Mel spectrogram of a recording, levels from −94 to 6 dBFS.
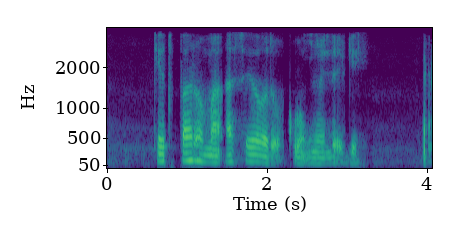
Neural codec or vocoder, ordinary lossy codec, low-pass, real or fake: codec, 16 kHz, 2 kbps, FunCodec, trained on Chinese and English, 25 frames a second; AAC, 16 kbps; 3.6 kHz; fake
